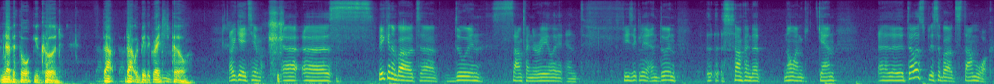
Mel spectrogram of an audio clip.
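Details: Lifelong stammering (stuttering) in an adult male, managed with prolonged speech and relaxation techniques.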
